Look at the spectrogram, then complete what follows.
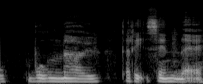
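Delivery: quiet, low, hushed voice. Pointing out a secret side pocket, said quietly. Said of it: "and I'm going to say this quietly".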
